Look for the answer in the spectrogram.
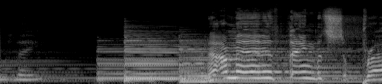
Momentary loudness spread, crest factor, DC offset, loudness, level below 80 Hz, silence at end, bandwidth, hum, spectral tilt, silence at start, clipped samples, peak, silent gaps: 16 LU; 16 dB; under 0.1%; -22 LUFS; -52 dBFS; 0 s; 15 kHz; none; -5 dB/octave; 0 s; under 0.1%; -8 dBFS; none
